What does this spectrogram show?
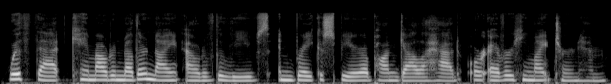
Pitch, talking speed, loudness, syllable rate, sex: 190 Hz, 215 wpm, -20 LUFS, 5.2 syllables/s, female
